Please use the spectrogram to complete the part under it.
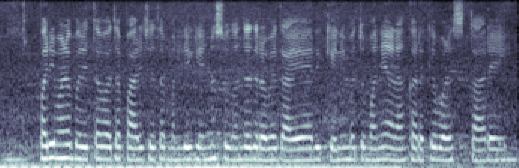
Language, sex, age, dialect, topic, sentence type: Kannada, female, 25-30, Mysore Kannada, agriculture, statement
